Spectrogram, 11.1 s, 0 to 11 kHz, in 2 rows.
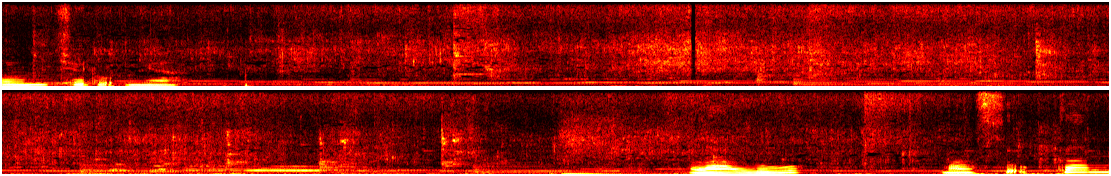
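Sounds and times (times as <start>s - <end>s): chilies sizzling in oil: 0.0s - 11.0s
metal spatula stirring: 1.4s - 10.8s.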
